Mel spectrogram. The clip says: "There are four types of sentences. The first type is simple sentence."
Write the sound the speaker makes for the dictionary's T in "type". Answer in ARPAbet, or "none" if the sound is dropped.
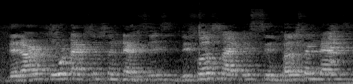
S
